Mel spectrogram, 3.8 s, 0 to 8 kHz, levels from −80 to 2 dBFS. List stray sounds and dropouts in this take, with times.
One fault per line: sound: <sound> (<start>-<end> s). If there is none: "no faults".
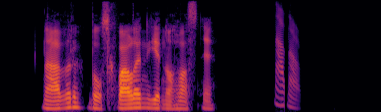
sound: chirp (2.7-3.0 s)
